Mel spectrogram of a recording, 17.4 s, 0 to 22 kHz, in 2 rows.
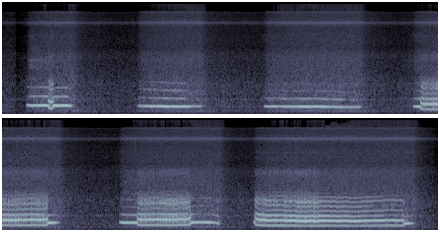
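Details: An 8-week-old German Shepherd puppy makes droning, hum-like snores while asleep, each about two seconds long, in a steady series. Recorded 18 February 2012.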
